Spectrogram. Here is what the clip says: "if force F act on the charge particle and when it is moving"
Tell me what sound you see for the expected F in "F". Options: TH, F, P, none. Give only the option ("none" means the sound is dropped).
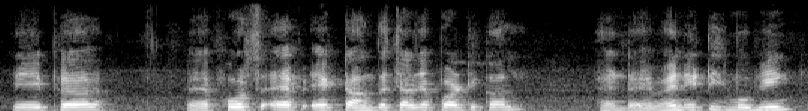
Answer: P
